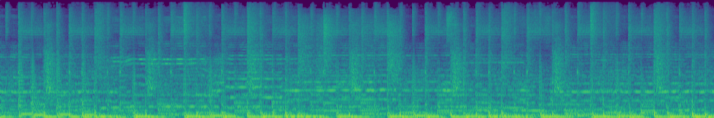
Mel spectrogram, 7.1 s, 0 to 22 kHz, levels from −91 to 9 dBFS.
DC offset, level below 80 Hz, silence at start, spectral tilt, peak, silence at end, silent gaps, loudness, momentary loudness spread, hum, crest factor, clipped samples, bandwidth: under 0.1%; -14 dBFS; 0 s; -5 dB/octave; -2 dBFS; 0 s; none; -16 LUFS; 2 LU; none; 12 dB; under 0.1%; over 20 kHz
